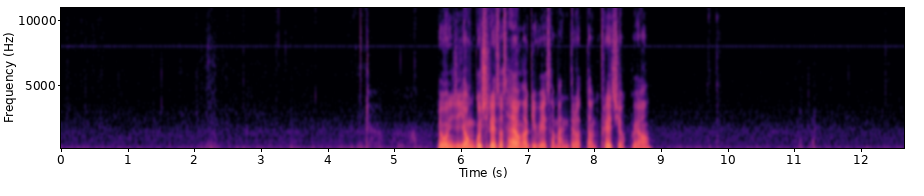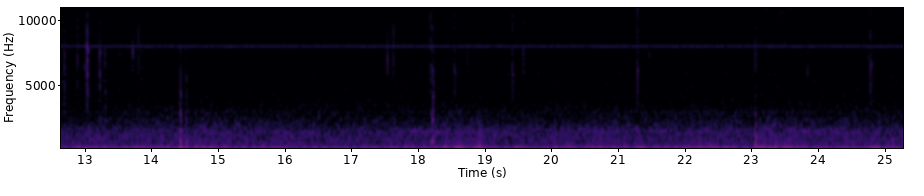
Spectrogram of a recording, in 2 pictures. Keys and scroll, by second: 18.6 Right, 19.6 Right, 21.3 Right, 24.8 Right.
